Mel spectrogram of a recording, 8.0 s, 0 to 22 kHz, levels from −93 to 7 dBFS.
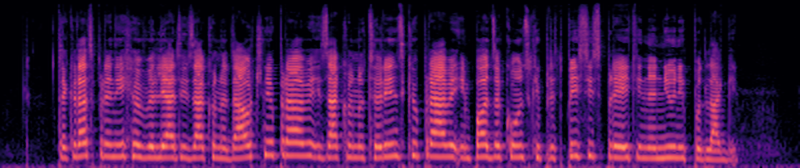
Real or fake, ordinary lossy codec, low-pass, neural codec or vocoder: real; none; 19.8 kHz; none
